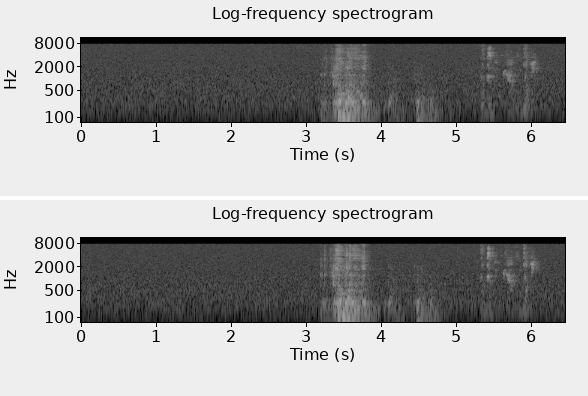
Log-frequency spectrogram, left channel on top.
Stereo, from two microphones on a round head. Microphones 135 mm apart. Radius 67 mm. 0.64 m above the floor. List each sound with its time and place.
3.2 s tearing paper: 65° right (ahead or behind), 6 m
5.3 s a splash: 75° right (ahead or behind), 5.5 m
